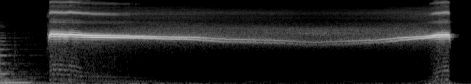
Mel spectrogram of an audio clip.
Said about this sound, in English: So the next time you go to the pool, listen to those whistles, safety first, and give those lifeguards some credit for their whistleblowing.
